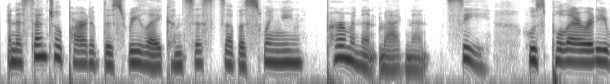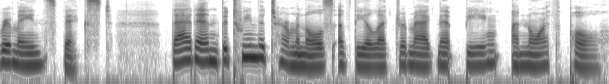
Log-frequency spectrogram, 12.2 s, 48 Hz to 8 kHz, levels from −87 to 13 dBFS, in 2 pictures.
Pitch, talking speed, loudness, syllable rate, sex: 170 Hz, 145 wpm, -19 LUFS, 4.8 syllables/s, female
